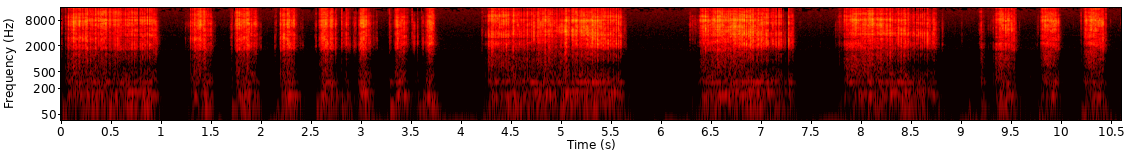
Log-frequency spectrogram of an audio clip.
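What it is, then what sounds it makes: Synthetic fiber scouring pad. An X-Acto knife blade is scratched across a thin, hand-sized blue non-woven synthetic fiber scouring pad held in the hand. Bursts of bright, raspy scratching come as quick, choppy strokes at first, then longer sustained scrapes, with short silences between and a low rumble underneath.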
